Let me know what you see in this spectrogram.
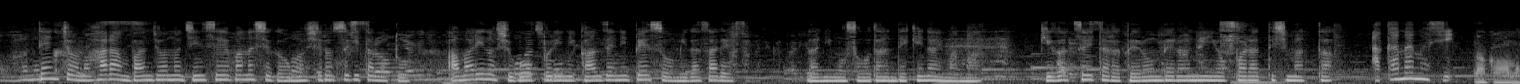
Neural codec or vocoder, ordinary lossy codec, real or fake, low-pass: none; none; real; none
